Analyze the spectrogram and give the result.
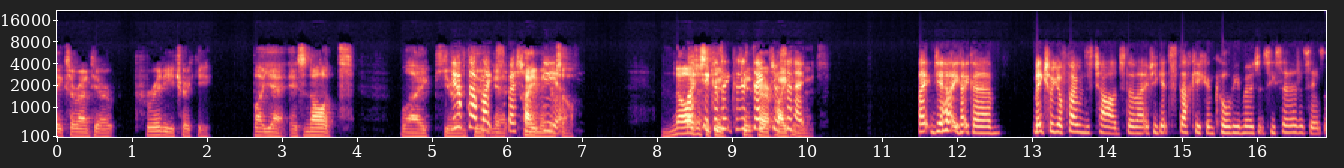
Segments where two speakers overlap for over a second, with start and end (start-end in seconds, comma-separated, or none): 5.2-6.8, 8.4-10.0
